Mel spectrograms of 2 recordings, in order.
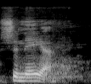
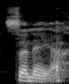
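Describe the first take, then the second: First: The name begins with a 'sh' sound. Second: The name begins with an 's' sound. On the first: The speaker calls it wrong. "Like Shania without the H" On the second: The speaker calls it right. "without the H, she said"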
